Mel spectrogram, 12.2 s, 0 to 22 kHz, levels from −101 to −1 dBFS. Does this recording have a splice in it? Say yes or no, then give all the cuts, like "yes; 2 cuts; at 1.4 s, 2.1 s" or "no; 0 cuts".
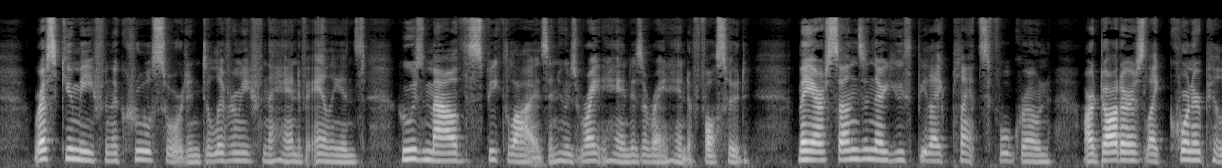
no; 0 cuts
